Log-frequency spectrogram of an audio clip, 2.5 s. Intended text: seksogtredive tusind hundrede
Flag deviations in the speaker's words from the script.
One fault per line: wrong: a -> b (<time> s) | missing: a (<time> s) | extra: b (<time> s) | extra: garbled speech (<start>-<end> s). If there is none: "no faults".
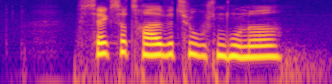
no faults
